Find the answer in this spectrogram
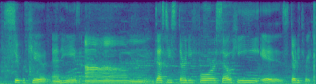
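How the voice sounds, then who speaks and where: With music in the background and audible room echo, a woman speaks very slowly with hardly any pauses. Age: 60s. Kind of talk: casual interview.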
